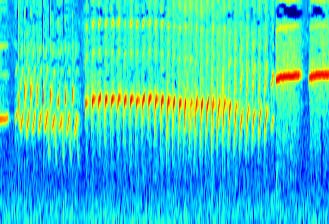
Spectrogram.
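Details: Canary song used for training young canaries: fast rhythmic trills of repeated bright notes, roughly ten per second, first a stuttering two-pitched run and then a long even roll, ending in high steady held tones.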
